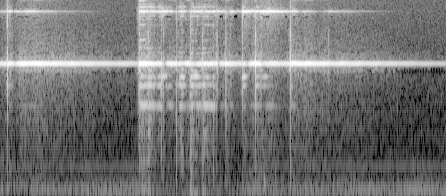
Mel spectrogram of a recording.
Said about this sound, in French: Puis, vers la fin de la matinée, l'on sonne à la porte. Plusieurs fois.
